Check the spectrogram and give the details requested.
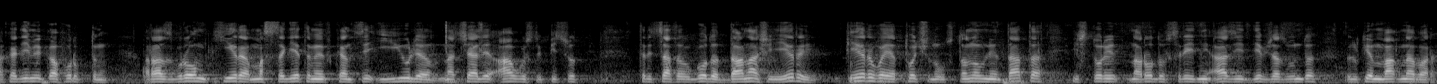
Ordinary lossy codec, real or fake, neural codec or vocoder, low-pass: none; real; none; none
